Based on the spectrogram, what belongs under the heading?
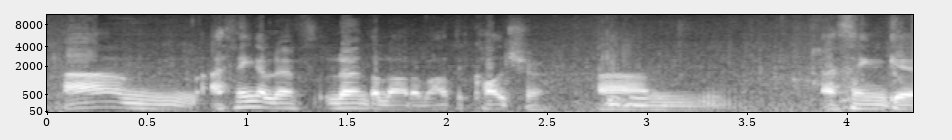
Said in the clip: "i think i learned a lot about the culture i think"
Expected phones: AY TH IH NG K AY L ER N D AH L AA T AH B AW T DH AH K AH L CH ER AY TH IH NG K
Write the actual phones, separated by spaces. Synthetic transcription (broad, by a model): AY TH IH NG K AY L ER N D AH L AA T AH B AW T DH AH K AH L CH ER AY TH IH NG K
